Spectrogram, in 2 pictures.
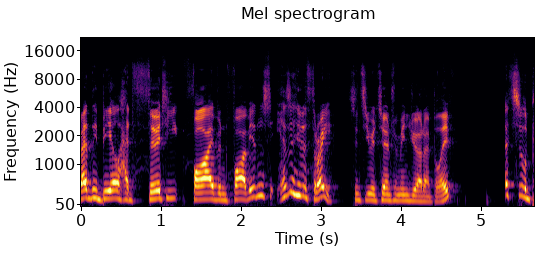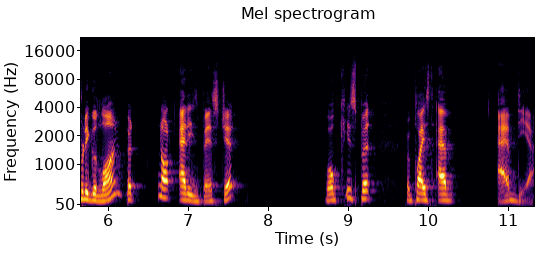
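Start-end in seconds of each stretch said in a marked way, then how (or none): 8.7-11.3 unintended slip into an Australian, Aussie accent. Reading basketball player notes aloud: sounding australian. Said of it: "that sounded so Aussie".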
